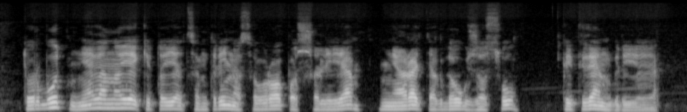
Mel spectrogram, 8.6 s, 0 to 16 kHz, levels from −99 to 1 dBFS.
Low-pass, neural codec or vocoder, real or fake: 14.4 kHz; none; real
